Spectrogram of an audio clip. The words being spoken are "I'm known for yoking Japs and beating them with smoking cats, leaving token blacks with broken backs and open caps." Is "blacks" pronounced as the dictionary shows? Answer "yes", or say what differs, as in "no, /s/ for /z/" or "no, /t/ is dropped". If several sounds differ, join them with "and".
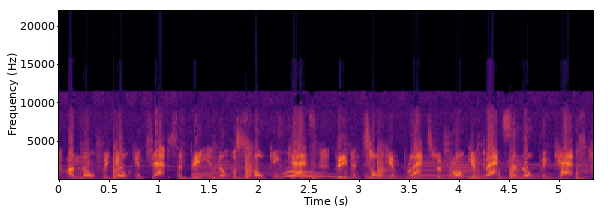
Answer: yes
